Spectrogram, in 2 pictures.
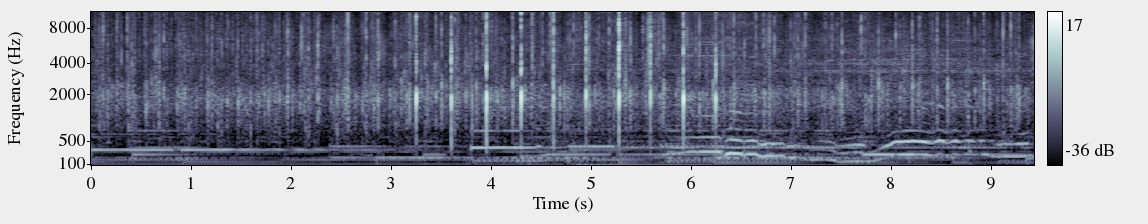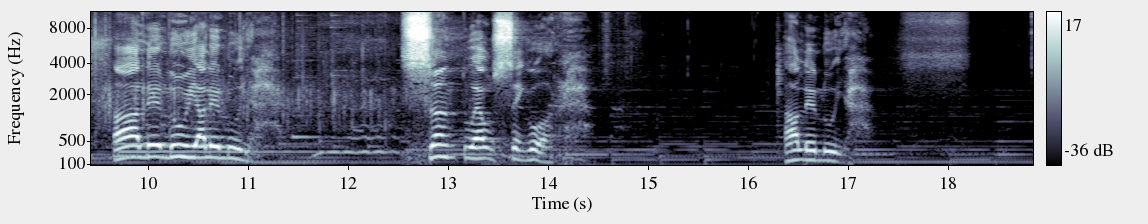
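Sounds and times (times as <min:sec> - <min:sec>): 
audience applause: 0:00.0 - 0:13.8
speech: 0:09.6 - 0:11.2, 0:12.8 - 0:14.2, 0:16.4 - 0:17.1.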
